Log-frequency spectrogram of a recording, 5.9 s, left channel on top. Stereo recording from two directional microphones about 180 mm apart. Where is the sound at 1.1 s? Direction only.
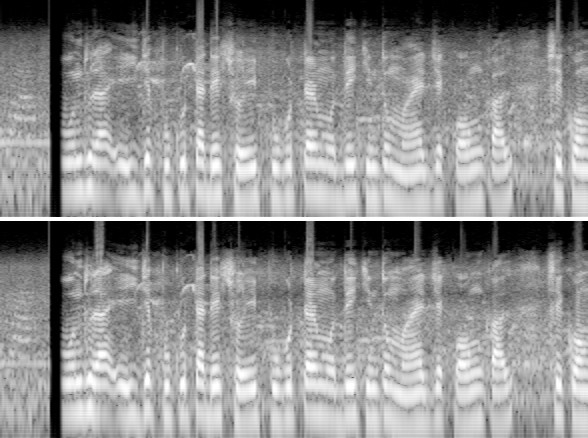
30° left (ahead or behind).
